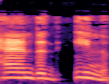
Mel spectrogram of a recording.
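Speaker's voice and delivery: ordinary delivery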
